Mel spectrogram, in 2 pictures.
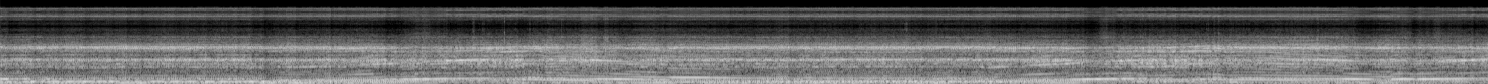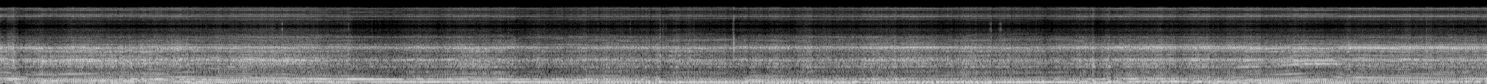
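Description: Motorcycle engine pulling hard through a series of bends, its pitch rising and falling several times as it is revved and eased off, under steady wind and road noise.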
